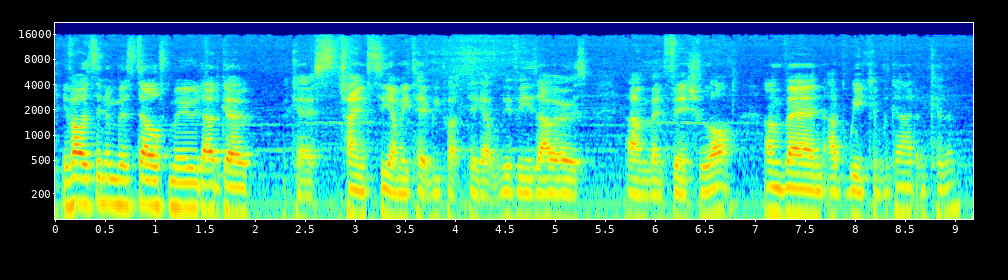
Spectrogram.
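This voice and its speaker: A man's voice: on the low side, steady tone, a little fast, hardly any pauses, dark tone. A man co-hosting a casual gaming chat, joking and swearing as he reads out viewer questions. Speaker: co-host. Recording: echoey room with faint hum.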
